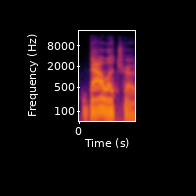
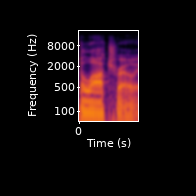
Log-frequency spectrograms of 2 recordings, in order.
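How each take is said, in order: First: The stress is on the first syllable. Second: The stress is on a later syllable. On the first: The speaker calls it right. "you put the emphasis on the first syllable" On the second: The speaker calls it wrong.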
